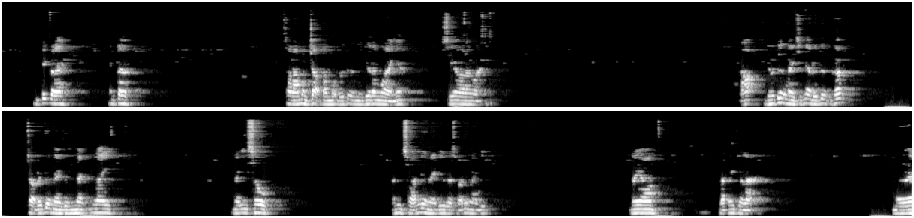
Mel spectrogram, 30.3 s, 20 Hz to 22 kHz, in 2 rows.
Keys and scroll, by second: 1.7 space, 7.2-7.9 typing, 11.0 space, 14.7 Escape, 16.9-18.0 typing, 24.5 typing, 26.0-26.5 typing, 29.8-30.3 typing.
